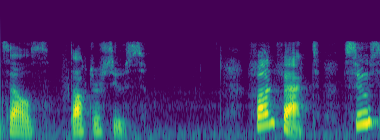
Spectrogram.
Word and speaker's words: Seuss: Fun fact, Seuss is supposed to rhyme with voice, not goose.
